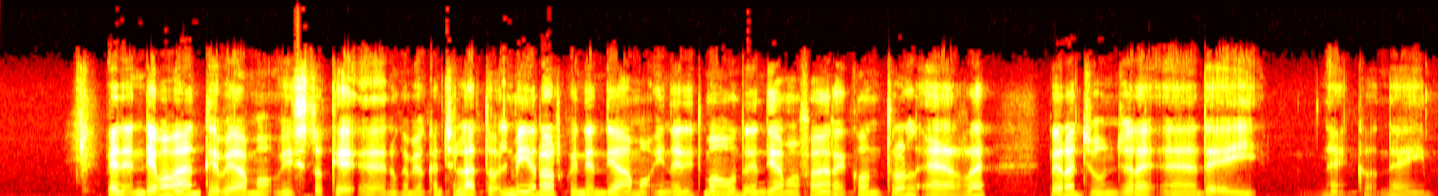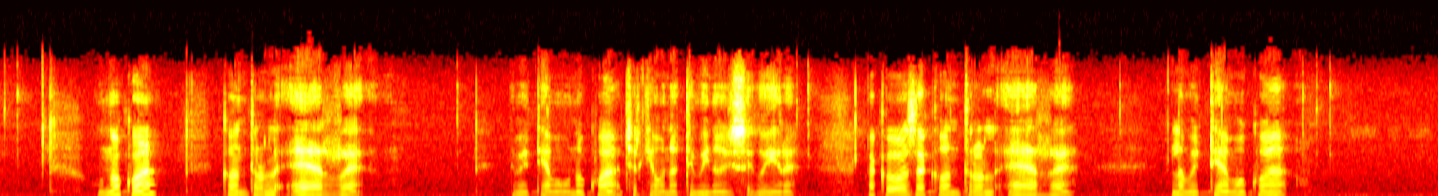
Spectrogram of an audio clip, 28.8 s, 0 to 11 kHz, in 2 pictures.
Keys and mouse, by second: 9.3 ctrl+r, 17.3 ctrl+r, 24.7 ctrl+r, 27.7-28.7 drag.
